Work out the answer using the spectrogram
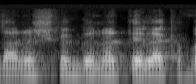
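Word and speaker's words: Danushka Gunathilaka: Danushka Gunatilaka, firstly, full marks to you for the pronunciations.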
